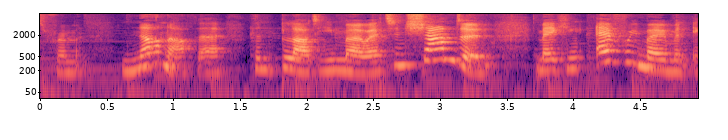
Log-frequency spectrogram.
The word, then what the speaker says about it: Moët: Claude Moët, yes, I am saying it right, we'll explain why in a moment, founded the House Moët and Chandon in 1743.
